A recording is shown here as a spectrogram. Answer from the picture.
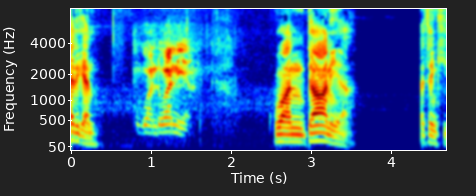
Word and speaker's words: Guanduania: got a video here three seconds long okay pronunciation say it again Juan Dania I think he said guandania is that right guandania yeah I guess I'm close enough so this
